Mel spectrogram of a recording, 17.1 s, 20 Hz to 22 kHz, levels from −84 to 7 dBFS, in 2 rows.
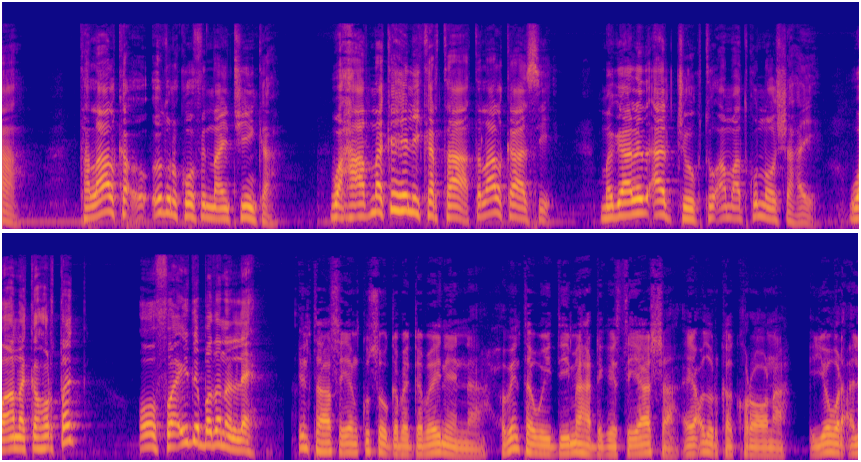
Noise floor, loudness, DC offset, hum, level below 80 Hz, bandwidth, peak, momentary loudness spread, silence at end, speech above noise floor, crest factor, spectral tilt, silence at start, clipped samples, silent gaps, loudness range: -57 dBFS; -17 LUFS; under 0.1%; none; -50 dBFS; 16 kHz; 0 dBFS; 11 LU; 0 s; 41 dB; 16 dB; -5.5 dB/octave; 0 s; under 0.1%; 11.39-11.45 s; 3 LU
